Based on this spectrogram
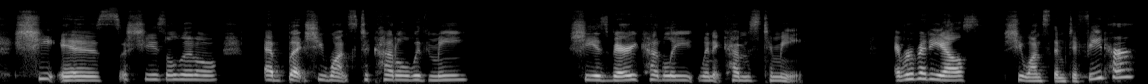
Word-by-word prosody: she 265 -1 -1
is 185 -1 +1
she's 225 -1 -6
a - - 0
little 220 -2 -1 0.4
Eh, 210 - +4
but 195 -4 +4
she 200 +5 -3
wants 195 -3 -3
to 220 - -7
cuddle 210 -2 -1
with 205 -1 0
me. 205 +2 -2 1.0
She 210 -1 -3
is 200 -3 +3
very 195 +3 +7
cuddly 200 -2 -1
when 185 -1 -3
it - - -4
comes 180 -2 -4
to - - -7
me, 175 -3 -4 0.9
everybody 235 +2 +4
else, 195 0 +3 0.2
she 205 - -4
wants 165 -2 -1
them 150 -1 -2
to 150 -1 -3
feed 290 - -2
her, 335 +1 +3
200 Hz, 155 wpm, -26 LUFS, 185-220 Hz, 1.0 s, very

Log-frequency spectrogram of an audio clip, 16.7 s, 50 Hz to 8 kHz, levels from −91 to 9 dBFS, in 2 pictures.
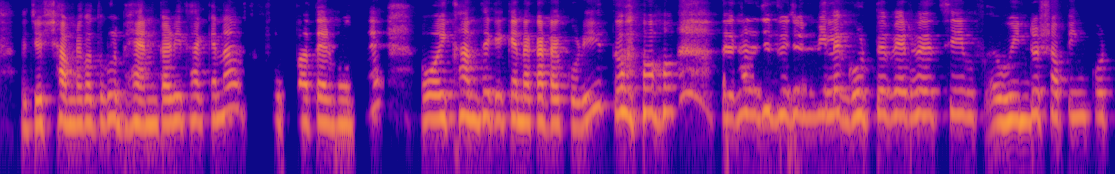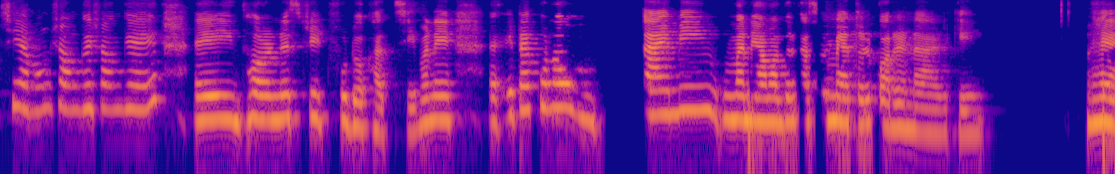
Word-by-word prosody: ওইযে, 195 +2 0
সামনে 225 -3 +4
কতগুলো 230 +2 -1
ভ্যান 215 -1 +4
গাড়ি 225 +2 +3
থাকে 245 0 -2
না - - +2 0.3
ফুটপাতের 230 -1 0
মধ্যে। 225 +9 -4 0.4
ওইখান 255 +2 +3
থেকে 260 -2 0
কেনাকাটা 235 -2 +4
করি। 205 +2 -2 0.2
তো - - 0 0.8
এখানে 285 +3 -1
যে, - - +4
দুজন 280 -1 -1
মিলে 280 +1 +2
ঘুরতে 270 +2 0
বের 275 -1 +2
হয়েছি, 280 +1 -2 0.4
উইন্ডো 240 +3 +3
শপিং 265 0 -3
করছি, 270 +2 -9
এবং 315 0 -8
সঙ্গে, 335 0 -2
সঙ্গে 330 0 -3 0.5
এই 245 +1 +6 0.2
ধরনের 250 0 +3
স্ট্রিট 255 -1 -3
ফুড 240 -3 -1
ও - - -4
খাচ্ছি। 175 -1 -6
মানে, 240 +2 +2 0.3
অ্যা 230 - -3
এটা 320 +4 +2
কোনো 350 0 +2 0.6
টাইমিং, 290 +3 +5 0.3
মানে 245 -1 +6
আমাদের 230 0 +2
কাছে 230 +3 -7
ম্যাটার 220 -1 +1
করে 195 -1 +1
না - - -2
আরকি। 165 0 -8 1.0
হ্যাঁ, 230 -1 +7
245 Hz, 165 wpm, -24 LUFS, 230-280 Hz, 1.0 s, হ্যাঁ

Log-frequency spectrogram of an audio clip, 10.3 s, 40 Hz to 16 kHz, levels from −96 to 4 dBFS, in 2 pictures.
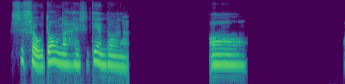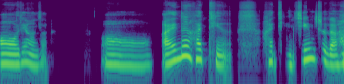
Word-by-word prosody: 是 220 - -5
手 160 -6 +4
动 200 +3 +3
的 170 - +2
还 165 0 -4
是 165 +1 -11
电 185 -3 0
动 155 -2 -2
的？ 140 - -6 1.2
哦。 160 -1 -1 1.5
哦， 175 -1 +4
这 190 - -5
样 170 -6 -2
子。 - - -13 0.8
哦。 155 -2 -4
诶， 175 +5 +5
那 300 +5 +6
还 240 -2 +4
挺 170 -9 -4 0.5
还 200 - -3
挺 165 -3 -9
精 235 +9 +2
致 240 -3 -2
的 160 -1 +3
哈。 170 +1 0
170 Hz, 145 characters per minute, -23 LUFS, 160-200 Hz, 1.5 s, 那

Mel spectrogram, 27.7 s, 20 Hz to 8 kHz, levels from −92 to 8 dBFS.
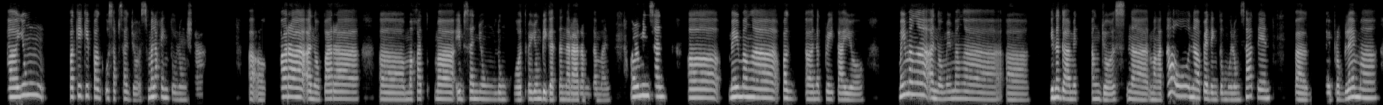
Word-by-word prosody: Ah, 260 +1 +6
yung 305 -1 +1 0.5
pakikipag-usap 260 -5 -2
sa 210 -2 -8
Diyos 175 +6 -10
malaking 260 -2 +1
tulong 185 -4 -9
siya. 170 -2 -15 1.0
Oo, 175 -1 -3 0.3
para 260 -1 +6
ano, 190 -4 +1
para, 205 -1 +1 0.4
ah, 190 -1 -2
makat 200 +2 -3 0.2
maibsan 205 +1 0
yung 190 -2 -7
lungkot 185 -1 -6
or - - 0
yung 205 0 0
bigat 190 -3 +1
na 190 - -5 0.2
nararamdaman, 175 -2 -2 0.4
or 275 +2 +5
minsan, 285 -2 +3 0.5
ah, 235 -1 +3 0.2
may 255 +2 +7
mga 260 -2 +5 0.5
‘pag, 225 -2 -1 0.2
ah, 200 -1 -1
nag-pray 200 0 -6
tayo, 175 -1 -2 0.7
may 290 - +6
mga 325 -6 +3
ano, 200 -4 -1
may 205 +1 -5
mga, 215 -1 -3 0.7
ah, 175 -1 -5 0.4
ginagamit 210 -5 +3 0.2
ang 200 0 -3
Diyos 180 +1 -4
na 185 -4 0
mga 175 -1 -3
tao 290 -7 +2
na 245 -3 +3
pwedeng 190 -4 -2
tumulong 185 -1 -5
sa’tin, 235 +1 -3 0.4
‘pag 180 -2 -1 0.3
may 190 -1 -5
problema, 230 +4 +1
205 Hz, 110 wpm, -23 LUFS, 185-250 Hz, 1.0 s, may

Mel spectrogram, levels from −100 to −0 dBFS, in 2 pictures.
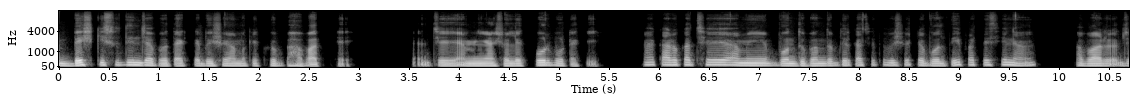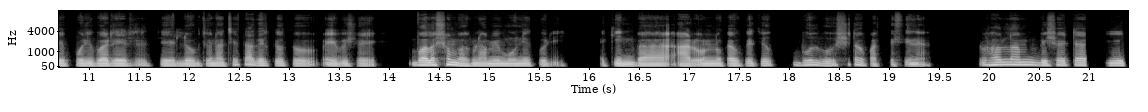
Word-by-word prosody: বেশ 145 +2 +9
কিছুদিন 150 +1 +2
যাবৎ 115 -7 +2
একটা 115 - -7
বিষয় 115 +1 0
আমাকে 115 +1 -2
খুব 120 - -2
ভাবাচ্ছে। 100 -4 -3 0.8
এ - - -9 0.2
যে 105 - -2 0.2
আমি 110 0 +3 0.2
আসলে 115 +1 +1 0.2
করবোটা 140 -7 +2
কি? - - -14 0.5
আ - - -1
কারো 155 0 +2
কাছে 160 +1 -2 0.3
আমি 140 -1 +6 0.3
বন্ধু-বান্ধবদের 125 +3 +1
কাছে 140 0 -4
তো - - -13
বিষয়টা 145 +1 -4
বলতেই 120 +5 +1
পারতেছি 155 0 -5
না। 135 - 0 0.6
আবার 120 -1 +2 0.2
যে 115 - +2
পরিবারের 115 0 +2 0.3
যে 110 - -1 0.2
লোকজন 110 +1 0
আছে 110 +8 -5
তাদেরকেও 130 -1 0
তো 115 - -1 0.3
এই 110 - +2
বিষয়ে 105 0 -4 0.5
বলা 145 0 +6
সম্ভব 145 -10 +5
না, - - +1
আমি 115 0 +3
মনে 110 -1 +2
করি। 105 -1 -5 0.5
এ - - -6
কিংবা, 105 -2 +2 0.4
আর 110 - +1
অন্য 110 0 +3
কাউকে 110 +1 -1
যে 130 - -1 0.4
বলবো 145 -4 +1
সেটাও 160 -6 -3
পারতেছি 95 -3 -9
না। - - -5 0.7
ভাবলাম 165 +2 +3 0.2
বিষয়টা 140 +1 -2 0.3
কি 135 - -2
120 Hz, 150 wpm, -24 LUFS, 110-145 Hz, 0.8 s, বেশ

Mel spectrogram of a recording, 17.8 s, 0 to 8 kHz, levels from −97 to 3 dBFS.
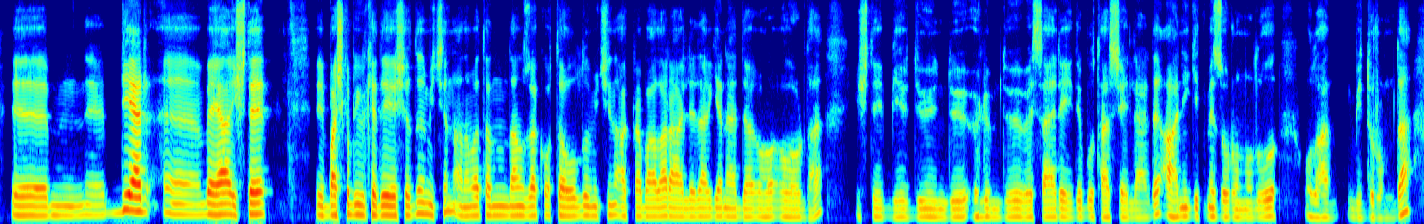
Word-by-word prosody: Emm, 125 0 +1
eee, 130 0 -7 0.2
diğer, 185 -3 +10 0.2
eee, 135 -3 -3
veya, 140 0 +8
işte, 145 +3 +5 0.7
eee, 125 -2 -2
başka 130 +2 +3
bir 135 - +2
ülkede 130 0 +3
yaşadığım 130 +3 +2
için, 165 +9 -4
ana 120 -1 -2
vatanımdan 125 0 0
uzakta 125 +1 -1
olduğum 120 +1 +1
için 130 +2 -6
akrabalar, 115 -1 -1
aileler 110 0 -1
genelde 110 -1 -3
o 105 0 -4
o 110 0 -4
orada. 100 -2 -7 0.4
İşte, 110 -1 -9
bir 105 -1 -8
düğündü, 105 0 -4
ölümdü, 105 -1 -5
vs.ydi, 105 0 -4
bu 110 -1 -4
tarz 105 -1 -4
şeylerde 100 +6 -5
ani 115 -3 -1
gitme 115 0 -4
zorunluluğu 105 +1 -3 0.3
olan 100 -3 -6
bir 100 -3 -13
durumda, 90 -2 -3
115 Hz, 125 wpm, -24 LUFS, 105-125 Hz, 0.7 s, diğer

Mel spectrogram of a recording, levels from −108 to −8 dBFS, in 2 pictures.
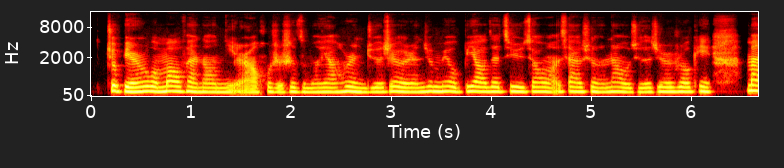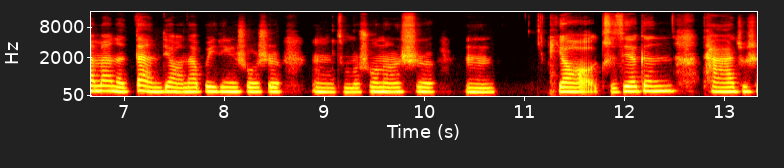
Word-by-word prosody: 就 235 - +3
别 205 -1 +5
人 195 - +6
如 210 - +5
果 210 - +4
冒 210 +2 +4
犯 200 -2 +1
到 185 -1 -1
你， 180 +1 -2
然 85 - -5
后 90 - -3
或 195 - -5
者 185 - -4
是 195 0 -1
怎 185 -1 -4
么 180 +1 -2
样， 185 0 -1
或 200 - +3
者 205 - +4
你 185 - +1
觉 180 +1 -4
得 185 - -2
这 210 +2 -1
个 195 -2 +3
人 185 +1 -1
就 210 +1 +2
没 205 0 +4
有 205 -2 +1
必 190 +3 -1
要 200 -2 +1
再 200 0 +2
继 195 +2 -2
续 195 - +3
交 200 +1 -2
往 195 +1 -3
下 200 0 -2
去 195 +1 -1
了， 185 -2 -1
那 200 +1 0
我 180 -1 -3
觉 180 0 -7
得 180 - -2
就 195 +1 -1
是 195 - +2
说 195 0 +2
可 195 +3 -9
以 195 - +1 0.3
慢 240 -2 +2
慢 225 -1 0
地 195 -3 +3
淡 200 0 0
掉。 195 -1 0
那 190 0 +1
不 190 - -7
一 205 - +4
定 195 0 +3
说 190 0 -1
是 190 0 -1 0.3
嗯， 185 -2 -1
怎 180 -1 -8
么 180 +1 -4
说 195 +1 -1
呢？ 190 -1 +2
是， 190 -1 -2 0.3
嗯， 180 0 -1 0.6
要 195 -1 +2
直 175 - -6
接 210 +3 +3
跟 220 +1 +1 0.3
他 195 -1 +1
就 195 +1 -2
是 - - -7
195 Hz, 325 characters per minute, -22 LUFS, 185-205 Hz, 0.6 s, 人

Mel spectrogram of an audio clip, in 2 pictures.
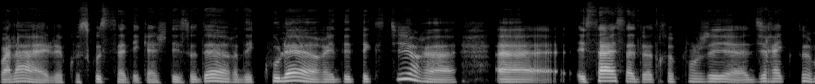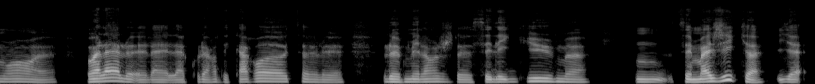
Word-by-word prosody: voilà, 110 -3 +3
le 105 +1 -4
couscous, 115 +3 -4
ça 105 -1 -3
dégage 100 +1 -6
des 110 -1 -5
odeurs, 130 -1 +2
des 115 +1 -4
couleurs 150 -1 +3
et 115 - -1
des 120 +2 -3
textures, 205 - -1
heu 110 -4 +2 0.4
heu, 115 -1 +4 0.3
et 120 - +2
ça, 160 +6 +8
ça 135 -4 0
doit 115 -1 -2
te - - -16
replonger, 130 0 -2 0.2
heu, 110 - -4
directement, 130 0 -3
heu 105 +1 -7 0.3
voilà, 150 +5 +5
le 120 -5 -2
la 110 0 -4
la 105 +1 -3
couleur 115 +2 -6
des 110 -3 -11
carottes, 135 +3 0
le 110 -3 -5 0.4
le 125 -1 +2
mélange 125 0 -2
de 110 -1 -4
ces 115 - -2
légumes. 125 0 -1 0.5
Mmh, 115 -2 -2
c'est 120 -2 +2
magique! 145 - +4 0.3
Il 110 - -5
y 120 - 0
a 115 - 0
120 Hz, 155 wpm, -26 LUFS, 110-135 Hz, 0.5 s, ça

